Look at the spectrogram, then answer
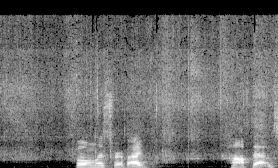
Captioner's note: steak sizzles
